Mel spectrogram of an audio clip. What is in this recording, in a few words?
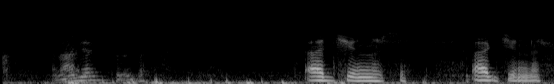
onion, Twana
